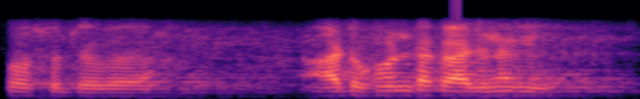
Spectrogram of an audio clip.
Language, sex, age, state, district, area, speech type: Bengali, male, 45-60, West Bengal, Purulia, urban, conversation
